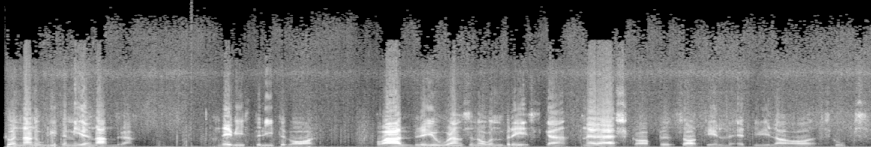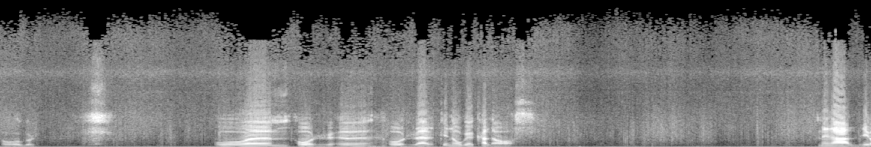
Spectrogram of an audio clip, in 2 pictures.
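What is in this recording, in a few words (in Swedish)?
Riala Uppland, dialekter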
